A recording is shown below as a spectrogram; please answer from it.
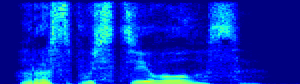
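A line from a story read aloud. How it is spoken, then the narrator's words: Hoarse request. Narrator (Russian): Хриплым голосом попросил он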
